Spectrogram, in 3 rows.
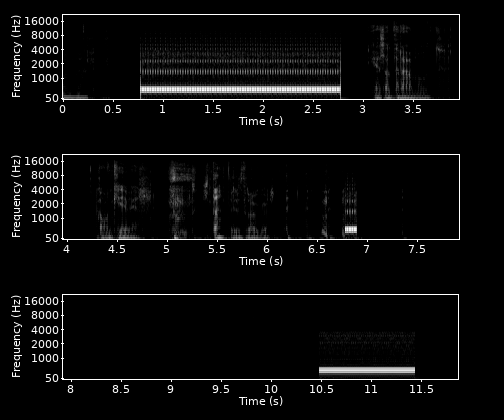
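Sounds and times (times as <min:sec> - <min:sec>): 
telephone ringing tone: 0:00.8 - 0:02.8, 0:10.5 - 0:11.5
speech: 0:03.2 - 0:06.6.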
